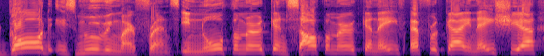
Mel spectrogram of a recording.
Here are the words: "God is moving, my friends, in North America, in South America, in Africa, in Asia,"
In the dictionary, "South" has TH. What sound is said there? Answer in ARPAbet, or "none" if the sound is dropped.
TH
